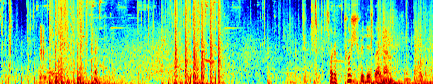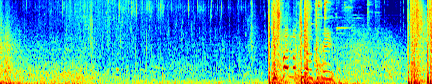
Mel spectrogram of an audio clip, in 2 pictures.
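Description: Rifle shots crack out, one at a time.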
